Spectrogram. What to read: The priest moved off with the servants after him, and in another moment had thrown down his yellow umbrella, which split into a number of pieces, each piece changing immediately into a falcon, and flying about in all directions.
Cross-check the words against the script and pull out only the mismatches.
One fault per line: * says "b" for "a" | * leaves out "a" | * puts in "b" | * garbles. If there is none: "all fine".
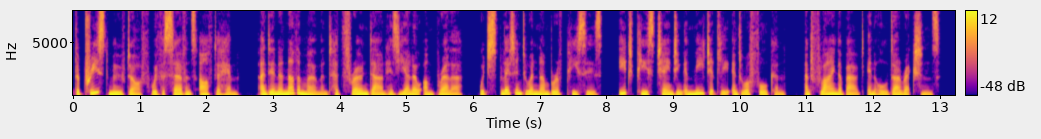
all fine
